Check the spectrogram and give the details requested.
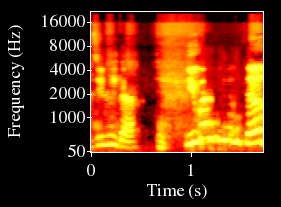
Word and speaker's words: Zuniga: Do you guys feel like that okay, so besides Jabari Zuniga, that's how you say it, Zuniga.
